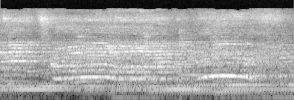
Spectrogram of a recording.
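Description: Live soul band playing with a singing voice over held notes.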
